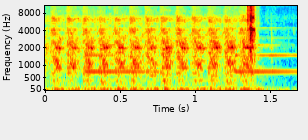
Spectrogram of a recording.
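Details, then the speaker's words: 2005 Ford F-250 6.0 diesel, intermittent cranking no-start, code P2614, before camshaft position sensor replacement: steady rhythmic starter cranking over a second with no firing, then stops. Faulty cam sensor. "Our main complaint is that we have a cranking no start. It might start right now, so let's just kind of see. But usually this will be intermittent. So as you can see, it's not starting."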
